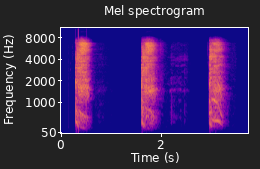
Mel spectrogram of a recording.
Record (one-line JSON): {"three_cough_length": "3.8 s", "three_cough_amplitude": 32767, "three_cough_signal_mean_std_ratio": 0.4, "survey_phase": "beta (2021-08-13 to 2022-03-07)", "age": "18-44", "gender": "Female", "wearing_mask": "No", "symptom_cough_any": true, "symptom_runny_or_blocked_nose": true, "symptom_diarrhoea": true, "symptom_fatigue": true, "symptom_headache": true, "symptom_other": true, "symptom_onset": "2 days", "smoker_status": "Ex-smoker", "respiratory_condition_asthma": false, "respiratory_condition_other": false, "recruitment_source": "Test and Trace", "submission_delay": "1 day", "covid_test_result": "Positive", "covid_test_method": "RT-qPCR", "covid_ct_value": 19.1, "covid_ct_gene": "ORF1ab gene", "covid_ct_mean": 19.5, "covid_viral_load": "410000 copies/ml", "covid_viral_load_category": "Low viral load (10K-1M copies/ml)"}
